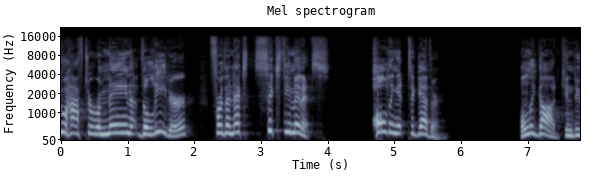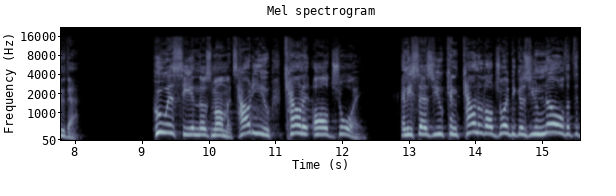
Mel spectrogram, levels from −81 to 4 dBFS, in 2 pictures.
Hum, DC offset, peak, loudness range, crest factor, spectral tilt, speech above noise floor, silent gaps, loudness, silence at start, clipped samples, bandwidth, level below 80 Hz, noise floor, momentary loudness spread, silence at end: none; under 0.1%; -8 dBFS; 4 LU; 18 dB; -4 dB/octave; over 66 dB; none; -24 LUFS; 0 s; under 0.1%; 16 kHz; -70 dBFS; under -90 dBFS; 7 LU; 0 s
